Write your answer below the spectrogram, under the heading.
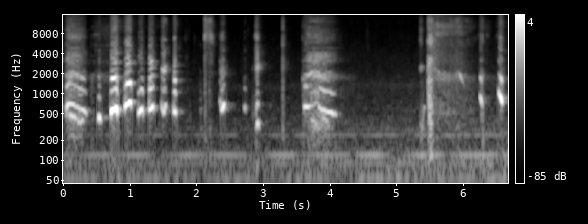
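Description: A person's high-pitched laughter in a quick run of short bursts, breaking off about two seconds in, followed by a few breathy laughing gasps and small clicks.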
